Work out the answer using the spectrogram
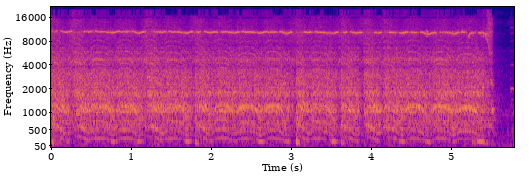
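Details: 2000 Honda Insight running: wavering whir rising and falling about three to four times a second over the engine, from the accessory drive, water pump suspected; cyclic whirring noise.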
